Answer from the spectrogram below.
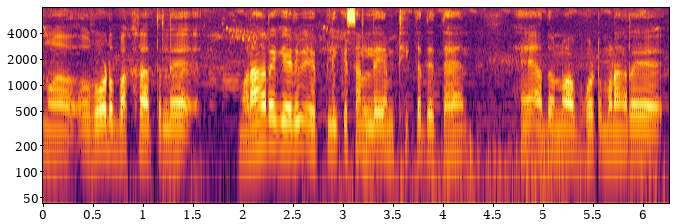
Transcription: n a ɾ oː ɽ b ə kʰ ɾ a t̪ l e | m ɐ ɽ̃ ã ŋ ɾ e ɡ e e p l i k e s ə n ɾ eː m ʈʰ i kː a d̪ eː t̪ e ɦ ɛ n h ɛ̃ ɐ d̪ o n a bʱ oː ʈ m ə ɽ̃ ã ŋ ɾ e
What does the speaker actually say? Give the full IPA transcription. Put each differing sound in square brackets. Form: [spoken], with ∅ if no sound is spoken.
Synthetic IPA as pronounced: n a ɾ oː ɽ b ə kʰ ɾ a t̪ l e | m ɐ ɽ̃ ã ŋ ɾ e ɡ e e p l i k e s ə n [l] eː m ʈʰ i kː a d̪ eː t̪ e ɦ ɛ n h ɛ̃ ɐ d̪ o n a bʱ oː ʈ m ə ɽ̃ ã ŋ ɾ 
